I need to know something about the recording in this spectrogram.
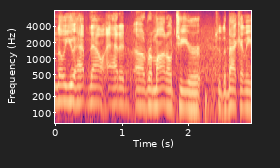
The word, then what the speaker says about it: Romano: And it's Romano, by the way. That's how we pronounce it in Canada.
